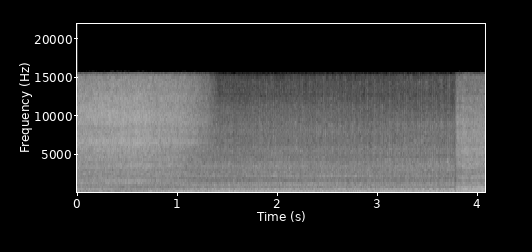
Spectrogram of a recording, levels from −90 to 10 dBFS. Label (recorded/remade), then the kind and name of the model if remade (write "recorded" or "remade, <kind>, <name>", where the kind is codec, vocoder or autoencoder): recorded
